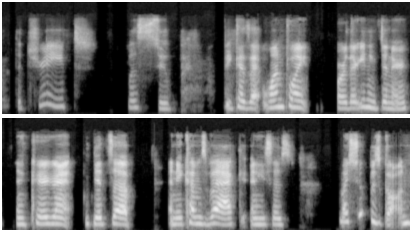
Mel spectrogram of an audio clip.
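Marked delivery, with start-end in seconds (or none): 9.3-10.2 put-on utterly forlorn, heartbroken, mournful voice. Retelling a film scene where a character finds his soup gone, mock-sad Cary Grant line. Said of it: "And like the saddest voice".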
